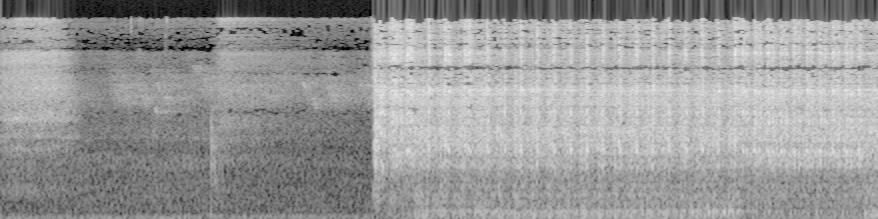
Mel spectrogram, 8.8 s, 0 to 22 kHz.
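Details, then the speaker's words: Honda VFR400R NC30 bought as a non-starter, with its battery previously left switched on, cranked with and without choke. It catches and runs loud and uneven with a lumpy beat; suspected to be firing on one cylinder at best, and a spark plug in bad condition was found. "Es que yo creo que no va ni un cilindro, ¿eh? Uno, justo."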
